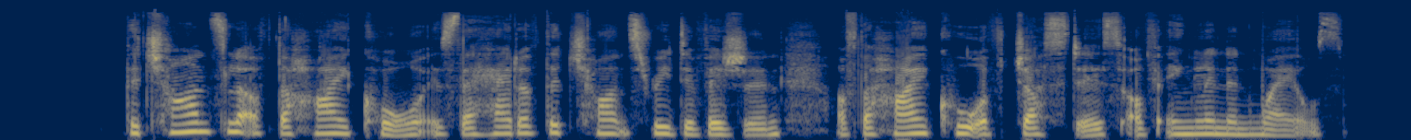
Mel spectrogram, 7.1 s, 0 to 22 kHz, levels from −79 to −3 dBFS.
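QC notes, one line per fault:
0.76–1.93 s, hard clipping. The speech is driven about 4 dB past what the signal path can pass. Peaks are cut flat. The squared tops add harmonics high in the spectrum, so loud syllables take on a harsh fuzz.
4.21–5.17 s, hard clipping. The overload is about 5 dB, the heaviest here. More of each waveform is flattened, so the grit is thicker.
5.68 s, hard clipping. The peaks overshoot by about 2 dB and are sliced off. It is heard as a brief crackle.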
